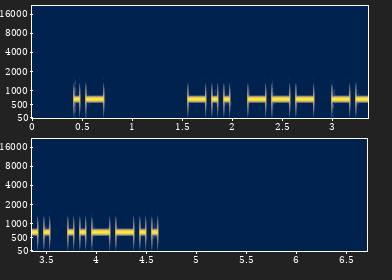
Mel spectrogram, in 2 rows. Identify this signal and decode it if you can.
Morse code, heard as a keyed tone, about 21 wpm, 700 Hz. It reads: A DOG?
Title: 2x Word-Spacing - Sentences from Top 400 Words - 20wpm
